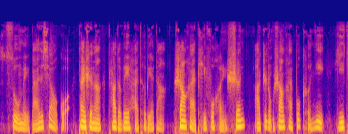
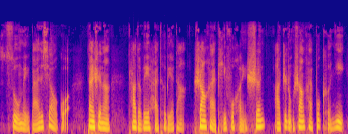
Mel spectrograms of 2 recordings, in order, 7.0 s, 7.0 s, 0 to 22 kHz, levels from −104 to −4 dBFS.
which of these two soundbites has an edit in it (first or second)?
first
